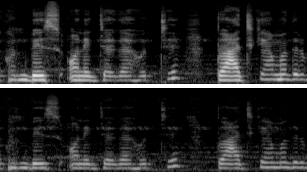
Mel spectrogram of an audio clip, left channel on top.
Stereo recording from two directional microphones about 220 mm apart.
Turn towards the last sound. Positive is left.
turn(degrees=45)  # may be behind; listen again after turning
